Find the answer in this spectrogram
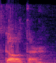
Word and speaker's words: Gowther: find the armored beast, which is Gowther, or Gowther, how I pronounce it, but it's Gowther.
